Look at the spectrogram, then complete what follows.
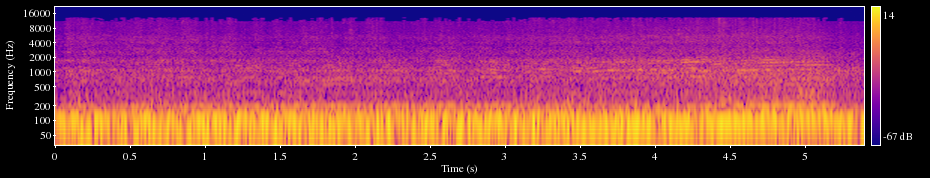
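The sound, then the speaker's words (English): A loud, deep rumble of race car engines as the drivers start them, running steadily throughout, a thick continuous drone with little change in pitch and no clear revs. “Clutches in. Switches up. Drivers, start your engines.”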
